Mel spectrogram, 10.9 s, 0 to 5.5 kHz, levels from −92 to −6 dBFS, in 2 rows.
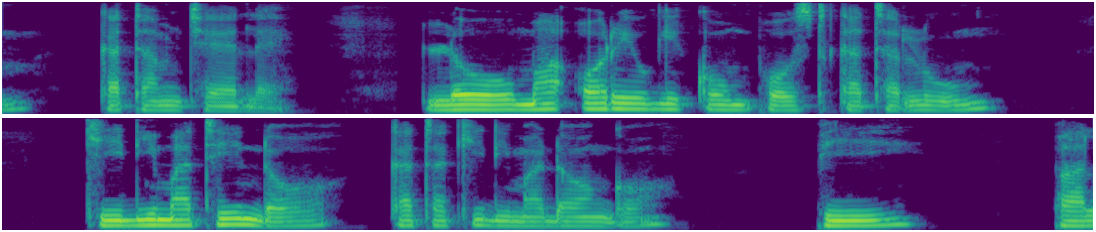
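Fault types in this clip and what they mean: There are no fault types in this clip.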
